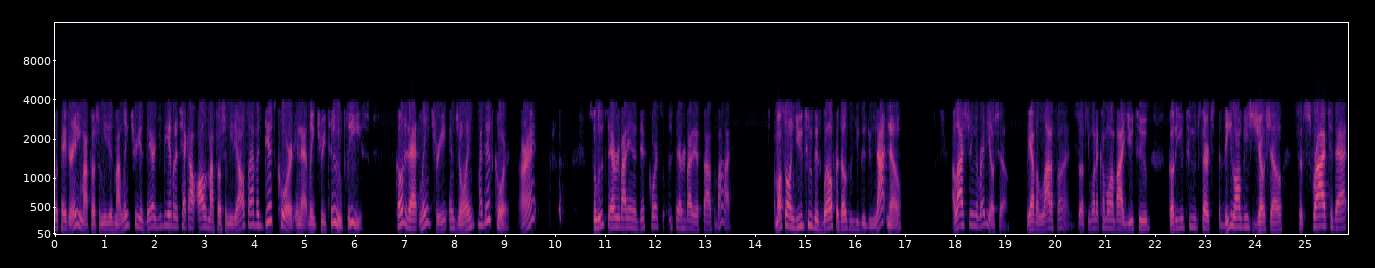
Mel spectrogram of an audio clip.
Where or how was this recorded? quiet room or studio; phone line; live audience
phone line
